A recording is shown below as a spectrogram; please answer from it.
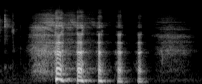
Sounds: Laughter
